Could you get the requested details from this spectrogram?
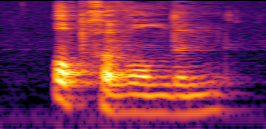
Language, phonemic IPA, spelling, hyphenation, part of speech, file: Dutch, /ˈɔp.xəˌʋɔn.də(n)/, opgewonden, op‧ge‧won‧den, adjective / verb, Nl-opgewonden.ogg
- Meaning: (adjective) 1. excited 2. agitated; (verb) past participle of opwinden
